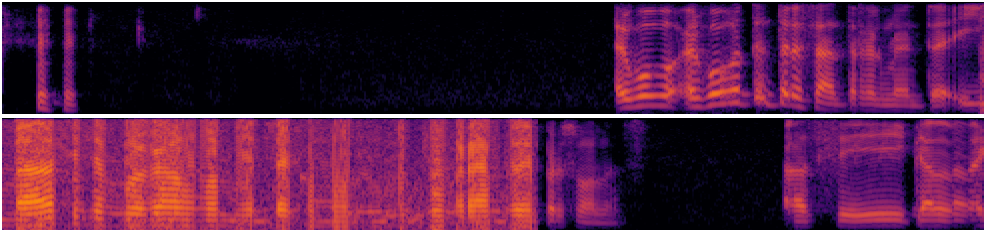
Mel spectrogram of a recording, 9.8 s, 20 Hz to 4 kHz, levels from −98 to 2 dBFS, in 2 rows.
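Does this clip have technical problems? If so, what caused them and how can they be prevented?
Yes: from 4.88 to 7.58 s the speech turns harsh and gritty with hiss in the gaps, a classic mu-law and A-law mix-up, where A-law telephone audio was decoded as mu-law. Tag the G.711 law explicitly and have both ends agree on it.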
